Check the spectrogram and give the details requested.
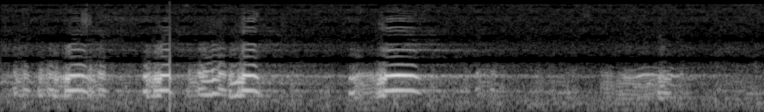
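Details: Geese flying past overhead above a watershed in Talladega National Forest, Alabama, heard from a canoe: several short nasal honks in loose bursts, overlapping at times, with a brief click near the start.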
